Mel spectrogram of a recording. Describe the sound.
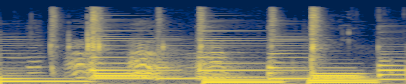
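A dog whimpering, a string of short tonal whines that step between pitches, broken by a few sharper high-pitched yelps.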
